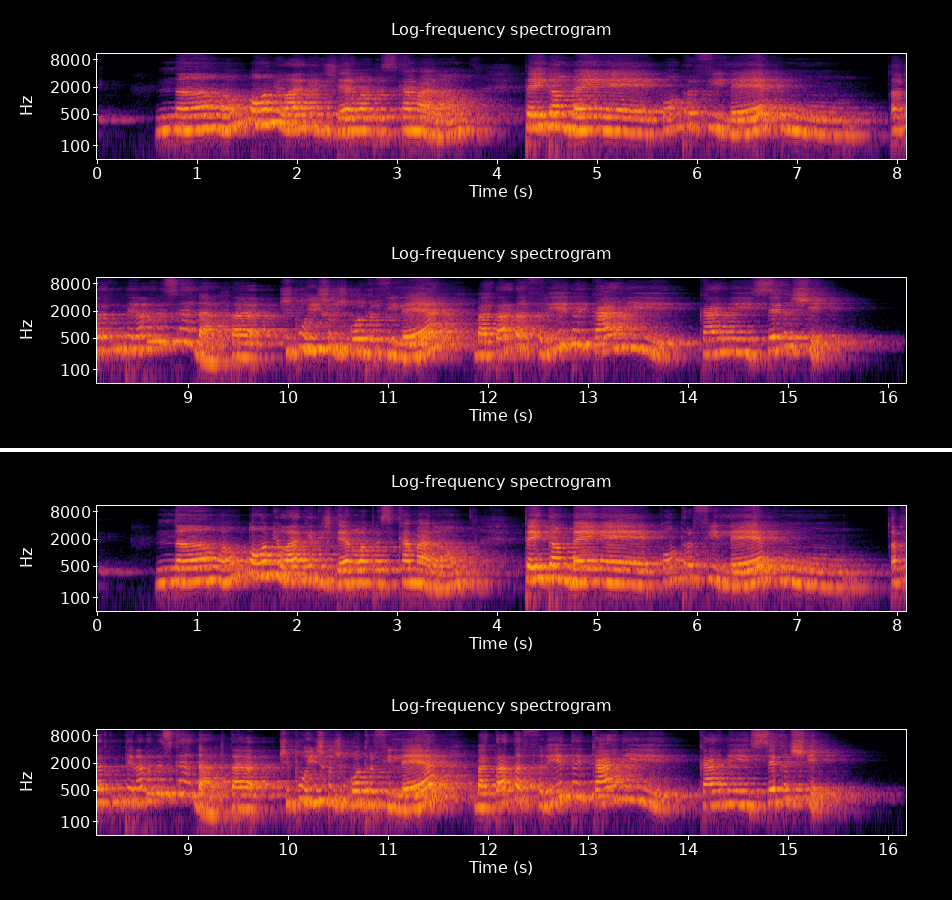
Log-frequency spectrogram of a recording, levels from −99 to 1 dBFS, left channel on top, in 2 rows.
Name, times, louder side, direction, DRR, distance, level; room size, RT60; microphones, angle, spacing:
voice 1, 0.6-3.7 4.3-7.5 7.9-13.8 14.1-15.3, right 1 dB, 75° right, 4 dB, 6.5 m, -25 dB
26.0 x 25.0 x 6.8 m, 1.2 s
head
